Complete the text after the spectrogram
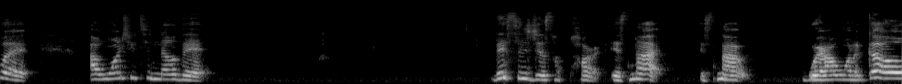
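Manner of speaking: emotional, earnest, feeling welling up mid-sentence. Telling the listener you want them to know something, getting emotional. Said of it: "I don't know why it's making me emotional".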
